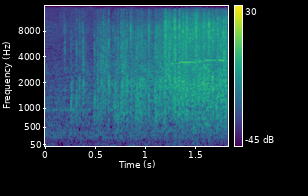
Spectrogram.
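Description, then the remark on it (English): A burst of artificial canned applause sound effect opening the sports show Downright Sports, dense crackling claps swelling steadily louder over about two seconds, with no voices over it. “The artificial claps are back.”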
